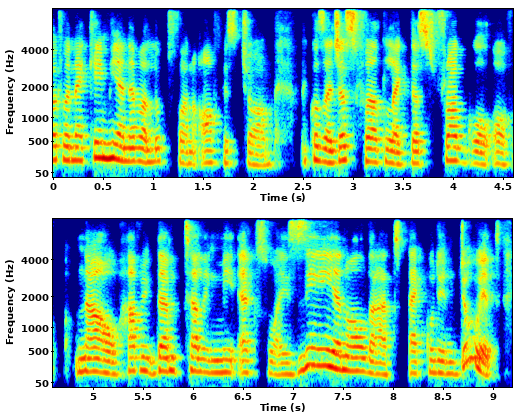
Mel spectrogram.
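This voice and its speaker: A woman in a Kenyan accent talks with hardly any pauses. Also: medium pitch for a woman, ordinary pitch variation, moderate pace. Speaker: motivational speaker. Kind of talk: interview testimony.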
